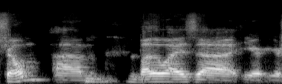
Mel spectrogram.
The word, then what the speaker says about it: Som: at the end and it's pronounced showm um but otherwise uh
